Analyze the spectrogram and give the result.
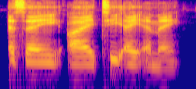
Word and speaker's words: Saitama: So shout to the guys from, or gals from, Satama. Hope I pronounced that right. Do you know where that is? – Where, sorry? – Satama. I think it's Satama. Saitama. – Osatama. – No, Saitama.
